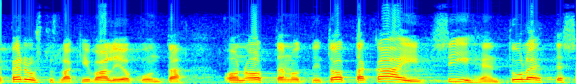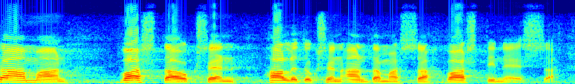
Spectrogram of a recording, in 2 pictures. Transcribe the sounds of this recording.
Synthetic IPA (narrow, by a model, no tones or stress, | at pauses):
perust̪uslɑkiʋɑlijokunt̪ɑ | ʔonot̪ːɑnut̪nit̪ot̪ːɑkɑisiːhent̪ulet̪ːesɑːmɑːn | ʋɑst̪ɑuksen | hɑlːit̪uksenɑnt̪ɑmɑsːɑʋɑst̪inḛːsːɑ̰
